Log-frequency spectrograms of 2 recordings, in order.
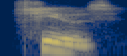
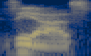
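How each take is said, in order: First: The name is said like 'Shoes'. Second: The name is said like 'Ziaz'. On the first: This is how it is said in his native tongue. The speaker calls it right. "in his native tongue" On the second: This is how most readers would guess it. The speaker calls it wrong. "most people would see it and pronounce it Ziaz"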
